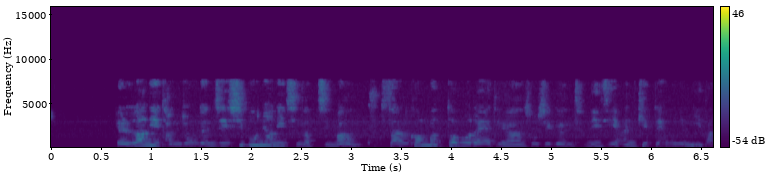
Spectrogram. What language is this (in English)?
Korean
